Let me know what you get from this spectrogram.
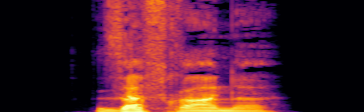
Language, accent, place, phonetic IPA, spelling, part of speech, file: German, Germany, Berlin, [ˈzafʁanə], Safrane, noun, De-Safrane.ogg
- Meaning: nominative/accusative/genitive plural of Safran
